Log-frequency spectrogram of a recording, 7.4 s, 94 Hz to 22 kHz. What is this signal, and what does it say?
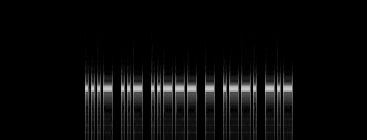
Morse code, heard as a keyed tone, about 20 wpm, 700 Hz. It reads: VU2TPK
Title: DXCC-100 Call Signs - 6 Characters - Repeated 3x - 20wpm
